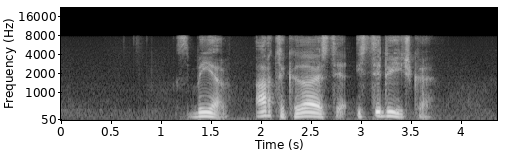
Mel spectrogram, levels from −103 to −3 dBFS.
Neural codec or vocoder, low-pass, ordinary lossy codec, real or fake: codec, 16 kHz, 1 kbps, X-Codec, HuBERT features, trained on LibriSpeech; none; none; fake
